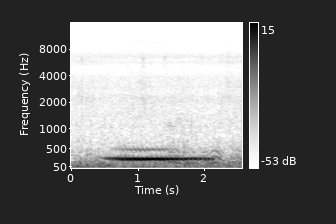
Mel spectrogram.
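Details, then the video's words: Large male leopard seal basking on an iceberg in Bulls Bay, Antarctica, in December, singing: one steady, low, slightly wavering tone held for nearly two seconds, ending in a short upward curl, over a low rumbling background. "Leopard Seal Singing"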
